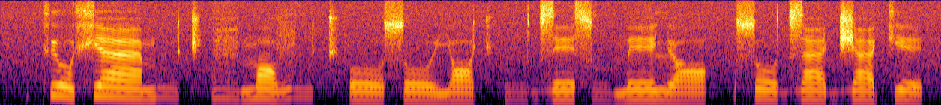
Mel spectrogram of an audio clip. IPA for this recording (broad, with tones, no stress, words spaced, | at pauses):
kʲo˥˩xʲæː˥˩mo̤˥˩ t͡ʃʼæ̤˥˩mɒ˥˩vo̤˥ t͡ʃʼoː˥˩soː˥˩jɒ˥˩t͡ʃʼo̤˥ d͡ze˥ so̤˥˩meː˥ lʲɒː˥ | so˥˩d͡zæ˥˩ d͡ʒæ˥˩kʲe˥˩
